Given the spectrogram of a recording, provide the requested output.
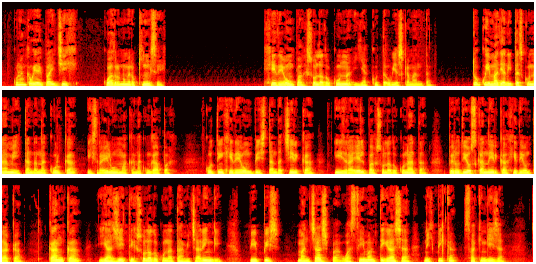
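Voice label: quichua chimborazo, drama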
